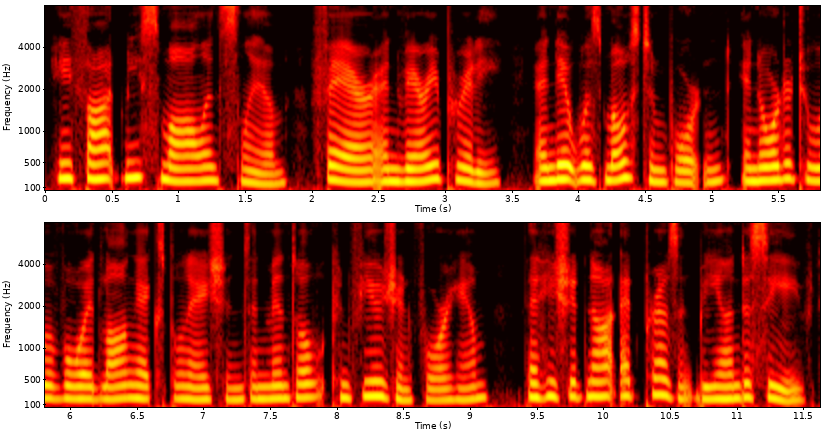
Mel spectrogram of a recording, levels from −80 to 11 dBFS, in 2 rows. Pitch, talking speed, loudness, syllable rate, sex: 205 Hz, 175 wpm, -18 LUFS, 4.6 syllables/s, female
